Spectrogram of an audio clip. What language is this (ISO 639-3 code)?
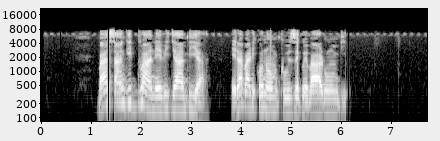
lug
